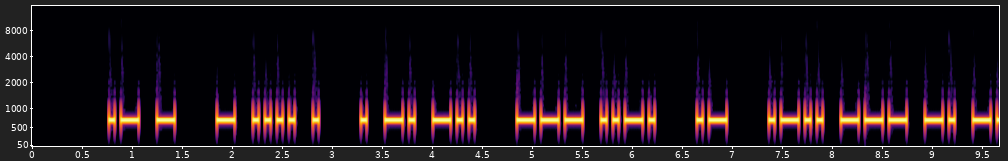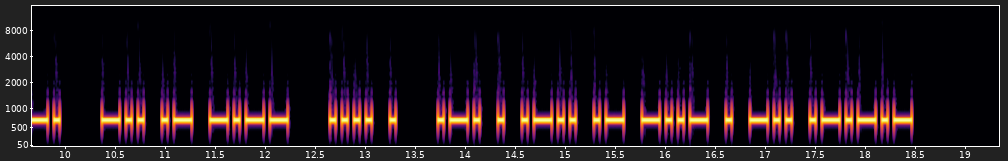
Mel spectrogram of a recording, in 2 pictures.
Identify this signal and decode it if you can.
Morse code, heard as a keyed tone, about 21 wpm, 700 Hz. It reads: AT THE END OF A LONG DAY HE RELAXED.
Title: Sentences with 5-Word Phrases - Spoken Beginning - 20wpm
